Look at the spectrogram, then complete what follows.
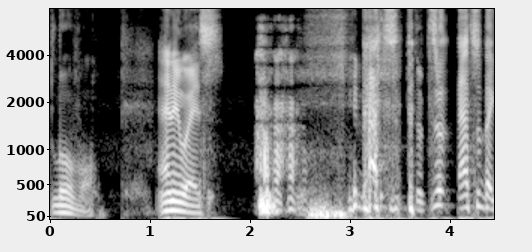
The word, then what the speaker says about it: Louisville: know that Louisville has like 6 to 8 pronunciations. Louisville, there's all people call it all different kinds of stuff, but it's Louisville.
